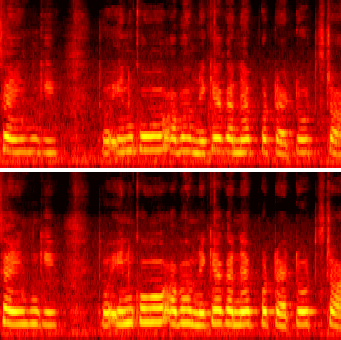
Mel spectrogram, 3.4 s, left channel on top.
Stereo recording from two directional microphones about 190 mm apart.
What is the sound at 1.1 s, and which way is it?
A woman's voice, 45° right (ahead or behind).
